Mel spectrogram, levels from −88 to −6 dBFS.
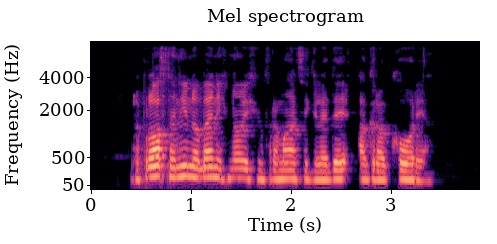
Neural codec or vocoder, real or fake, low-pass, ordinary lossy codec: none; real; 7.2 kHz; none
